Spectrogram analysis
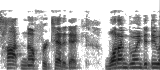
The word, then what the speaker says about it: tereré: particularly Paraguayan today and it's spelled ter e re with the accent in there I don't know espanol very much but it's pronounced Ted a day and here it is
